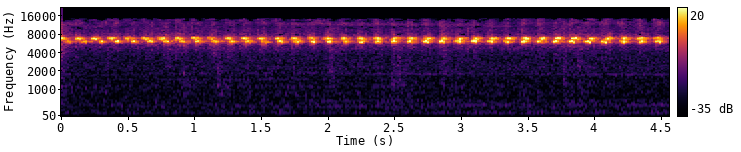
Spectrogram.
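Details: Short run of night cricket chirping, Samsung Galaxy S4 recording: a piercing high trill pulsing evenly about four times a second over quiet low hum.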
